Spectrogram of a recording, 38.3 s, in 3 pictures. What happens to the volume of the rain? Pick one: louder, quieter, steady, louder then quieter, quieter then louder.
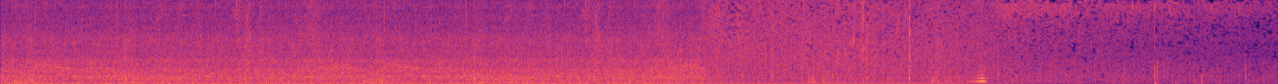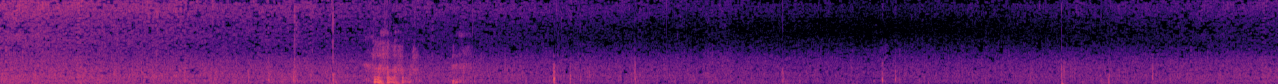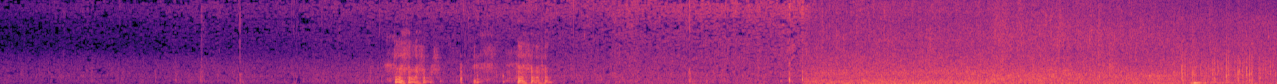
quieter then louder.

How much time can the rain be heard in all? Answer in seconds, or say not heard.
38 s.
